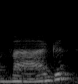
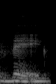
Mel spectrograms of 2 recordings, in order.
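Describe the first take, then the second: First: It sounds French, with an open 'ah' vowel. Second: It sounds like English 'vague', rhyming with 'plague'. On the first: The speaker calls it right. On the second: The speaker calls it wrong.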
